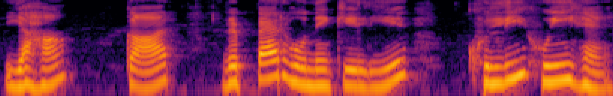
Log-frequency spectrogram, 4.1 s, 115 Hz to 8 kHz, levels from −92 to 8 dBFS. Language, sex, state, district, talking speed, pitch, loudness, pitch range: Hindi, female, Madhya Pradesh, Dhar, 130 wpm, 220 Hz, -16 LUFS, 190-250 Hz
